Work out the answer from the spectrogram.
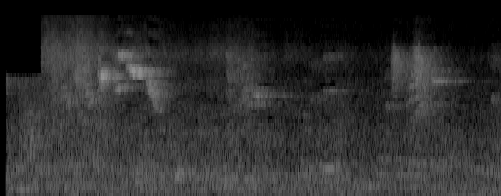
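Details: European goldfinch kept by a breeder, a short high twittering phrase of bright chirps near one second, then a fainter chirp near three seconds, over steady background hiss.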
